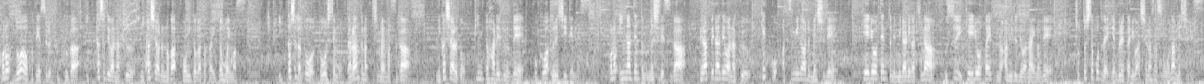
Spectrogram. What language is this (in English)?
Japanese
